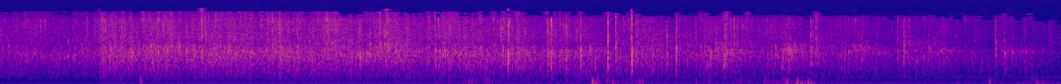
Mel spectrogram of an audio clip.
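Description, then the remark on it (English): An audience gives God a round of applause, breaking into sustained applause, a dense wash of clapping with a few sharper claps standing out, steady and moderately loud throughout with no talking. “It might sound crazy, but can we give God the loudest round of applause?”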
